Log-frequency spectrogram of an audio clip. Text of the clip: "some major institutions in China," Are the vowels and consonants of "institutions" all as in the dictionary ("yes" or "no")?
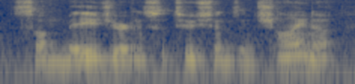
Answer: yes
